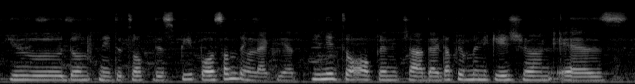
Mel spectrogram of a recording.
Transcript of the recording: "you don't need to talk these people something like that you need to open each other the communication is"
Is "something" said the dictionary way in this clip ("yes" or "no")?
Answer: no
